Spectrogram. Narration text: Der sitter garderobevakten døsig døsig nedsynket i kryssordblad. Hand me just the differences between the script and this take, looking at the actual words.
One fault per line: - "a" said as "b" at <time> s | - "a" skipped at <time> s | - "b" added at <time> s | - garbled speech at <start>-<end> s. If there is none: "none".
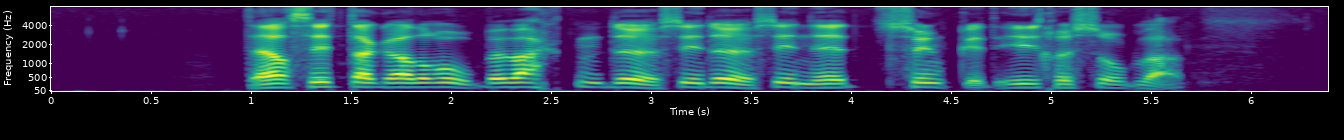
none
